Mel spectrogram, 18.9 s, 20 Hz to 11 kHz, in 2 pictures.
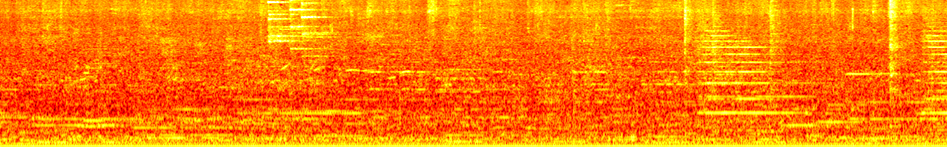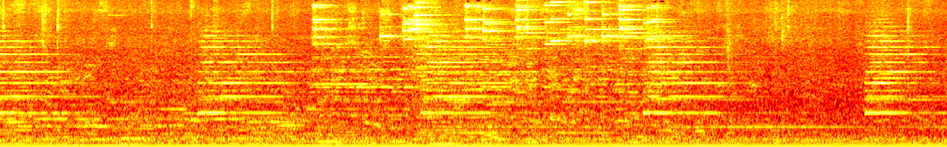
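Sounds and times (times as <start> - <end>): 
dense crowd noise at a market and funfair in Chesterfield UK: 0.0 - 18.9
faint voices: 0.0 - 18.9
jangly funfair ride music: 1.2 - 18.8
bright ringing bell-like tones at a funfair: 11.5 - 16.8.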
